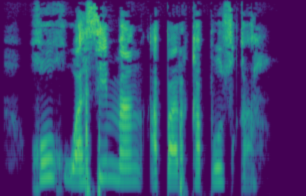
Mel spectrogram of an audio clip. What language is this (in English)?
Arequipa-La Unión Quechua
